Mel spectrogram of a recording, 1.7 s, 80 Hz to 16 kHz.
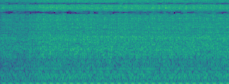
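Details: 2007 Diamo Retro 50 GY6 single-cylinder scooter with a new intake tube, running after a starting-fluid start with fuel flowing. Even, fast putter of about sixteen beats a second with no knocks. Normal idle.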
